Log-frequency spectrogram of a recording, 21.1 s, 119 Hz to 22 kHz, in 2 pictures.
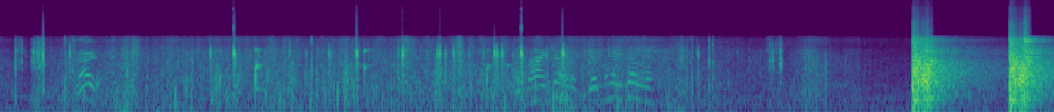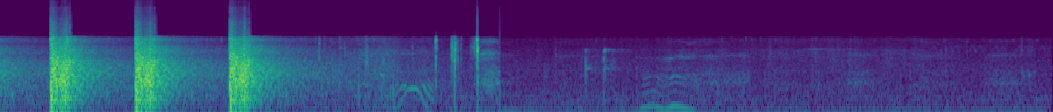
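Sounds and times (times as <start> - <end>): pistol shots with echo: 9.1 - 13.7.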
